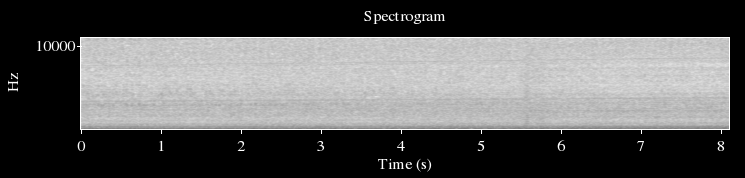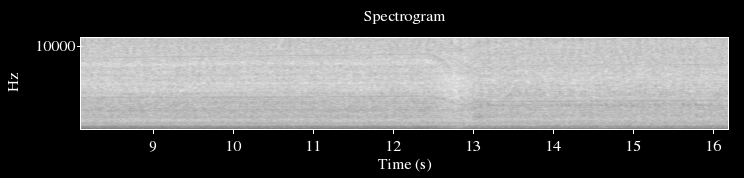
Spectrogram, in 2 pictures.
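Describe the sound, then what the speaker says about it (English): Truck engine with a deep, bassy exhaust note, a continuous low rumble droning steadily from inside the cab for the whole stretch, with a brief dip late on and no voices. "Such a bassy note through the exhaust."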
